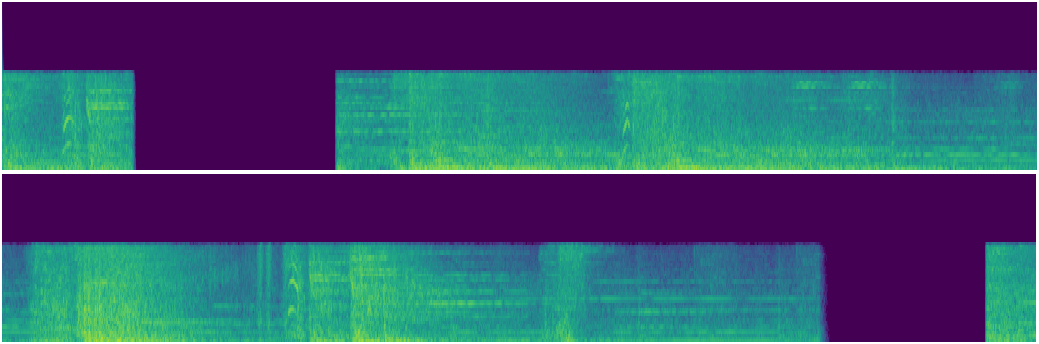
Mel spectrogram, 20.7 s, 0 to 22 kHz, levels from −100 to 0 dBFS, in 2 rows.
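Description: From 1.3 to 3.35 s, and again from 18.51 to 20.2 s, the sound trails off into a short fading buzz. It then goes silent for roughly 2 s and 1.6 s, and comes back with that stretch simply gone. That's likely a long network dropout.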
